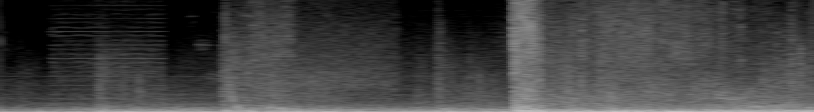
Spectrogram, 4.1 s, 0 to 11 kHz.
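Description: Heavy artillery bombardment in the MechWarrior 5 Clans mech combat game, a dense continuous low rumble of explosions with a sharp loud burst about two-thirds through, no talk.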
